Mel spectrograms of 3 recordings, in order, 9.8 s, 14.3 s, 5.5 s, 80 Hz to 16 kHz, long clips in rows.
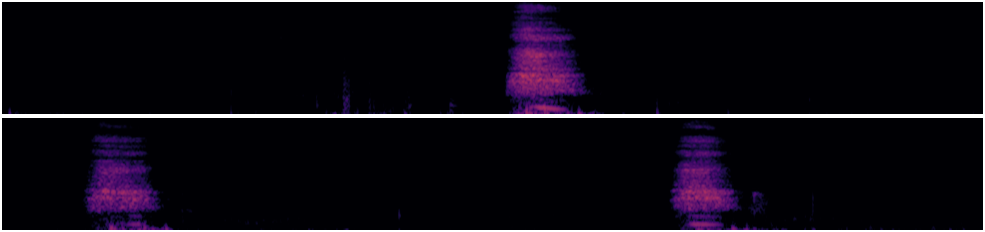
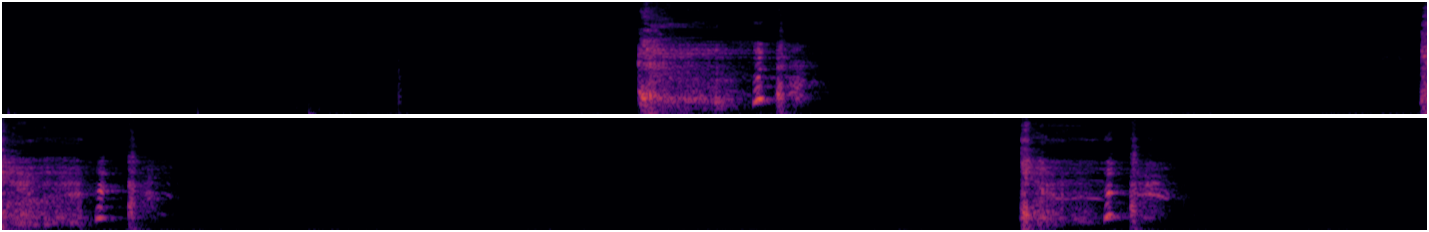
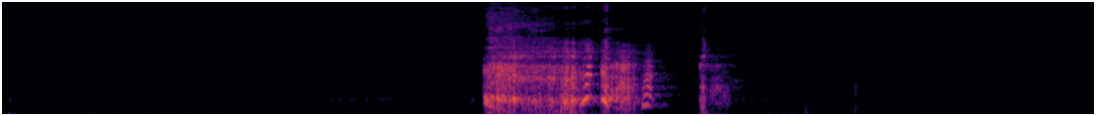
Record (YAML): exhalation_length: 9.8 s
exhalation_amplitude: 3926
exhalation_signal_mean_std_ratio: 0.27
three_cough_length: 14.3 s
three_cough_amplitude: 5786
three_cough_signal_mean_std_ratio: 0.27
cough_length: 5.5 s
cough_amplitude: 10469
cough_signal_mean_std_ratio: 0.29
survey_phase: alpha (2021-03-01 to 2021-08-12)
age: 18-44
gender: Female
wearing_mask: 'No'
symptom_cough_any: true
symptom_fatigue: true
symptom_onset: 6 days
smoker_status: Never smoked
respiratory_condition_asthma: false
respiratory_condition_other: false
recruitment_source: Test and Trace
submission_delay: 2 days
covid_test_result: Positive
covid_test_method: RT-qPCR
